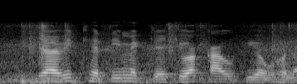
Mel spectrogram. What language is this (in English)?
Bhojpuri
